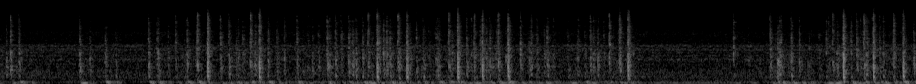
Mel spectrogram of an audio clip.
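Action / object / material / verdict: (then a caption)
tap / plastic computer keyboard / plastic / none. Rapid typing with the fingertips of both hands on a full-size gray, cream and orange SHIPADOO K600 wired USB keyboard with a hollow plastic housing, resting on a desk mat. Quick, bright plastic clacks come in dense bursts with brief pauses, over a faint steady low hum.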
